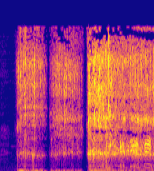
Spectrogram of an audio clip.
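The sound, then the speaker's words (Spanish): A man breathes heavily in a played-back recording: a few loud, raspy, gasping breaths in quick succession, heard alone without talk. “Así respira.”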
